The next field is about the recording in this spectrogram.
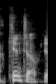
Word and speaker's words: Quinto: Quinto.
